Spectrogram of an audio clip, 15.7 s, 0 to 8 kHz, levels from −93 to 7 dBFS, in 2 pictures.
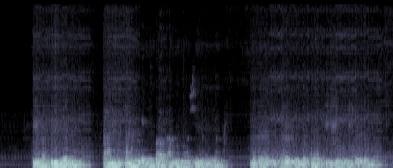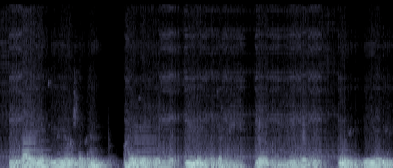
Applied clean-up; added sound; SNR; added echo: neural separator model SepFormer DNS4.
